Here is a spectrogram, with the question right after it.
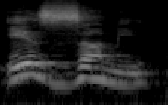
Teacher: Em exame, o X tem som de Z, exame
